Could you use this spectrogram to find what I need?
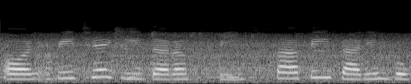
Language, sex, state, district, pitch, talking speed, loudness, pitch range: Hindi, female, Madhya Pradesh, Dhar, 260 Hz, 130 wpm, -15 LUFS, 240-285 Hz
